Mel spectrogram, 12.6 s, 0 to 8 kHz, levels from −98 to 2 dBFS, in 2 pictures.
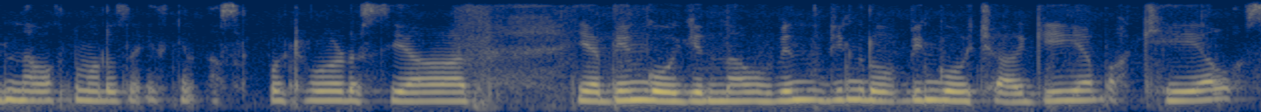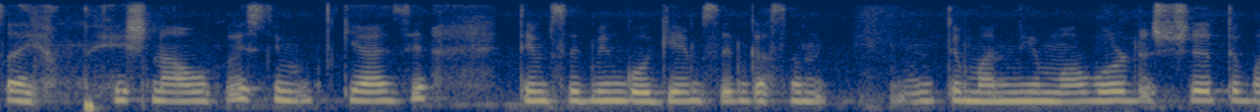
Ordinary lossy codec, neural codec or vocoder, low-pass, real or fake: Opus, 32 kbps; none; 7.2 kHz; real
